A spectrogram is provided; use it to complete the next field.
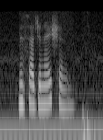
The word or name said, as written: miscegenation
